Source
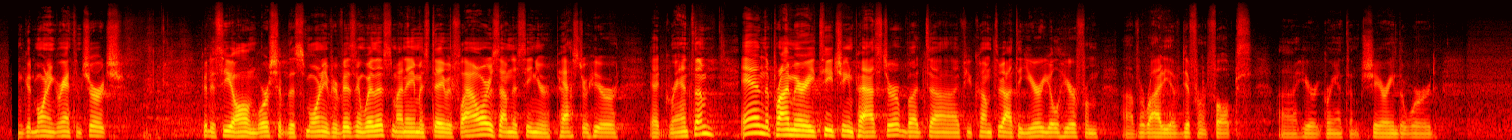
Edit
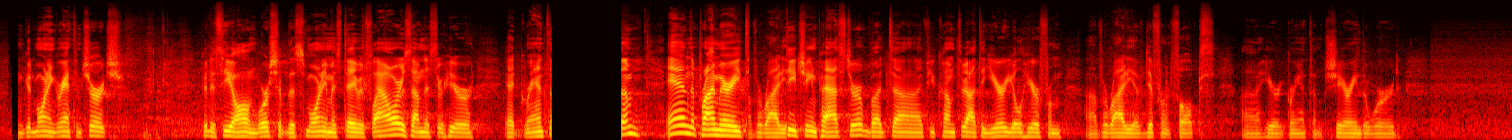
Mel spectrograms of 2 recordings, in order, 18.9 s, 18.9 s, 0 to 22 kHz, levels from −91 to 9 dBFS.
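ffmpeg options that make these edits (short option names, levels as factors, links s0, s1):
-filter_complex "[0:a]asplit=6[s0][s1][s2][s3][s4][s5];[s0]atrim=end=4.082[s6];[s1]atrim=start=5.178:end=6.562[s7];[s2]atrim=start=7.268:end=8.7,asetpts=PTS-STARTPTS,afade=t=out:st=1.428:d=0.004:c=hsin,apad=pad_dur=0.88[s8];[s3]atrim=start=8.7:end=10.292,asetpts=PTS-STARTPTS,afade=t=in:d=0.004:c=hsin[s9];[s4]atrim=start=14.138:end=14.612[s10];[s5]atrim=start=10.288[s11];[s6][s7]acrossfade=d=0.004:c1=hsin:c2=hsin[s12];[s8][s9]concat=n=2:v=0:a=1[s13];[s12][s13]acrossfade=d=0.004:c1=hsin:c2=hsin[s14];[s14][s10]acrossfade=d=0.004:c1=hsin:c2=hsin[s15];[s15][s11]acrossfade=d=0.004:c1=hsin:c2=hsin"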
